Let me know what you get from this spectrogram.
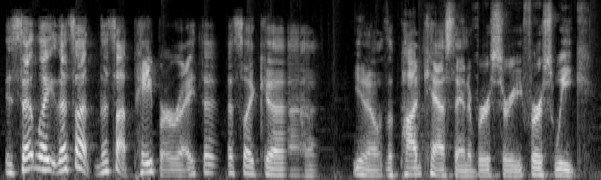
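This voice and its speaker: A man co-hosting a casual podcast over an internet call, chatting in a halting, laid-back way. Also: medium pitch, expressive, a bit bright, no echo. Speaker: podcast co-host. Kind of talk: casual chat. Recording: glitchy internet call, music behind.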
